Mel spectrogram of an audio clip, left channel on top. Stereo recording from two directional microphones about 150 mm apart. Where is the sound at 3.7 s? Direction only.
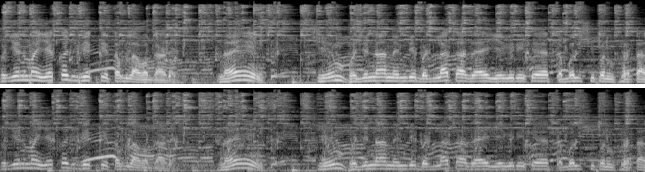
60° left (ahead or behind).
